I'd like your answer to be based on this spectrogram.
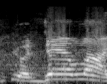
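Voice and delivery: laughing it out loud, calling a bluff; a real laugh through the words; amused, loud and incredulous; laughing disbelief. Real, not acted. Laughs at friend's claim.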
